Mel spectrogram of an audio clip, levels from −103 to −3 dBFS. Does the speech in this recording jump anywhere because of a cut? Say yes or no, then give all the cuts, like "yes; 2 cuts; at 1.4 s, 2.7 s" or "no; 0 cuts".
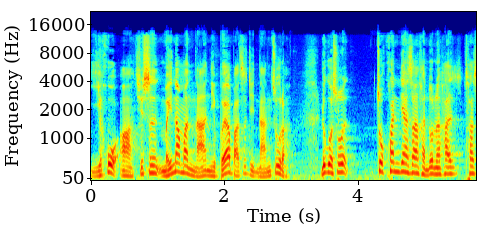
no; 0 cuts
